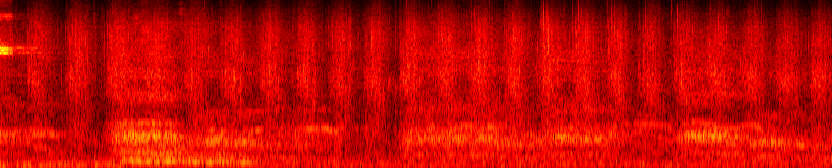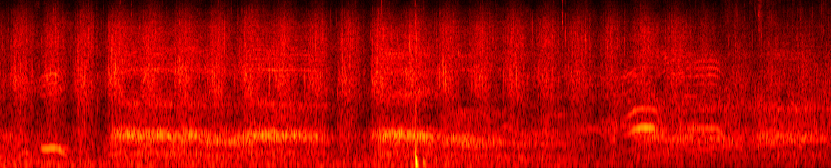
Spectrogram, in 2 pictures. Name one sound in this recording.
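A large crowd chants rhythmically in a stadium.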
